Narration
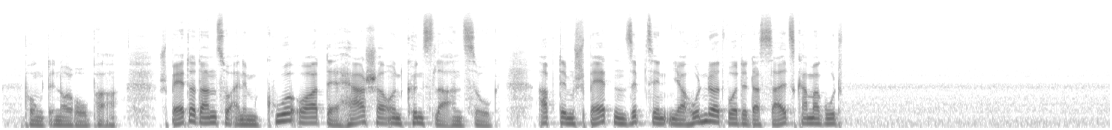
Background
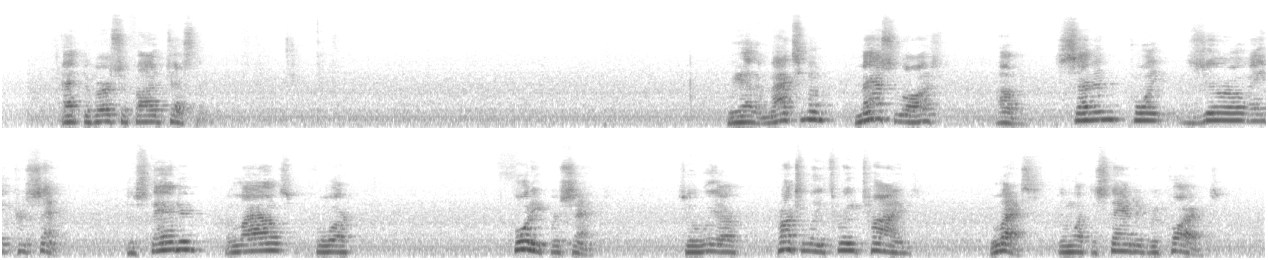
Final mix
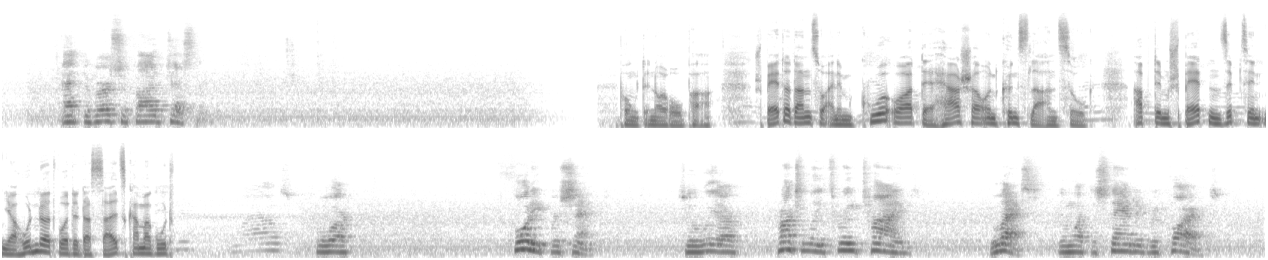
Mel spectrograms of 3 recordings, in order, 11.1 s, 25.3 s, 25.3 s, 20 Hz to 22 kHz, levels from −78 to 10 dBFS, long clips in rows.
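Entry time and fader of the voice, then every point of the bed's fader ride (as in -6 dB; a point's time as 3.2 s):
5.95 s, +0.5 dB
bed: 5.15 s -5.5 dB
5.76 s -29 dB
15.11 s -29 dB
15.72 s -4 dB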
